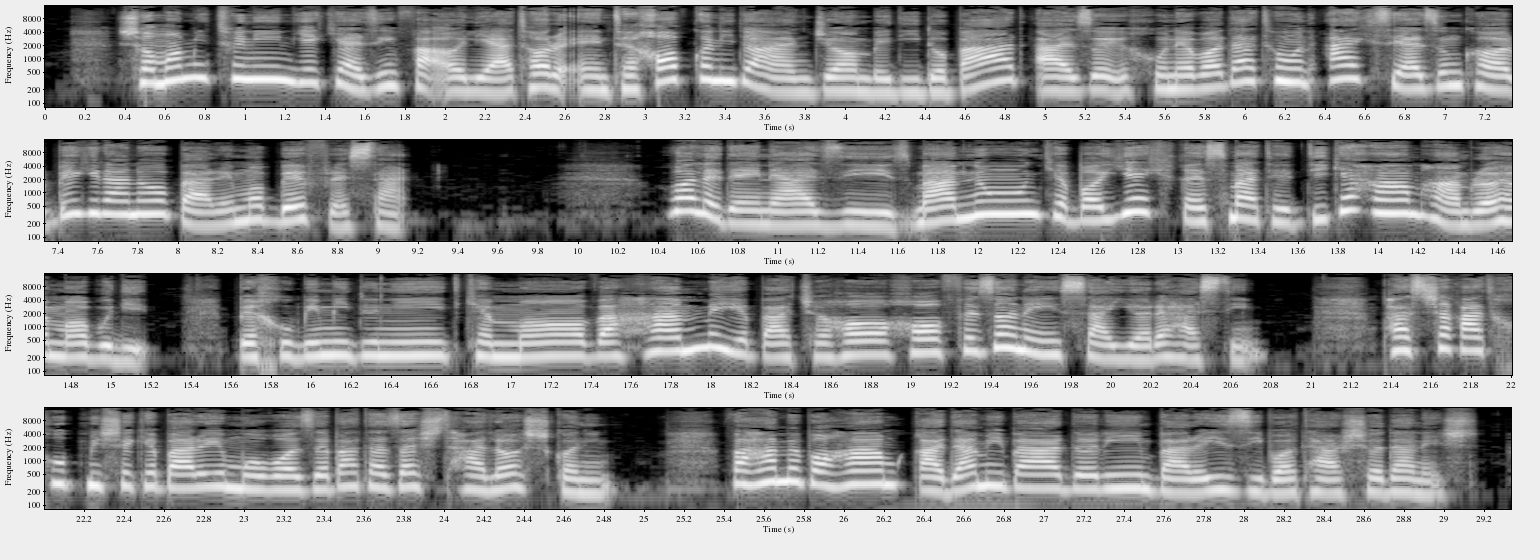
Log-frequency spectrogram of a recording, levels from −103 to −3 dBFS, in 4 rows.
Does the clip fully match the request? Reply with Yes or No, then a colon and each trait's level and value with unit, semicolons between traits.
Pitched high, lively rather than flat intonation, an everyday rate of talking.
Yes: high, 240 Hz; wide, 6.3 semitones; average, 145 wpm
